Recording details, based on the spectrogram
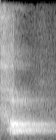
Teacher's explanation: हमारी जुबान जो है ऊपर वाले दांतों के नीचे आएगी। सा बिल्कुल आराम से, कोई जोर जबरदस्ती नहीं, बिल्कुल आराम से पढ़ना है इसको सेलेक्ट तरीके से सा।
